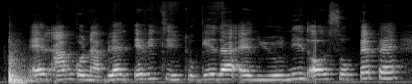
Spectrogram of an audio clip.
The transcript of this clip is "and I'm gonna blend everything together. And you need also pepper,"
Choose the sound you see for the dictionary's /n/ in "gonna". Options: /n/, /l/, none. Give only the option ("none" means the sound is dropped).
/n/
